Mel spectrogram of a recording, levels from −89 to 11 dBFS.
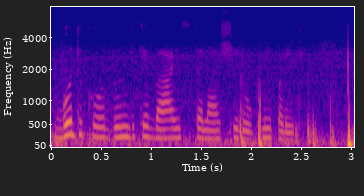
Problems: constant background noise, low volume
